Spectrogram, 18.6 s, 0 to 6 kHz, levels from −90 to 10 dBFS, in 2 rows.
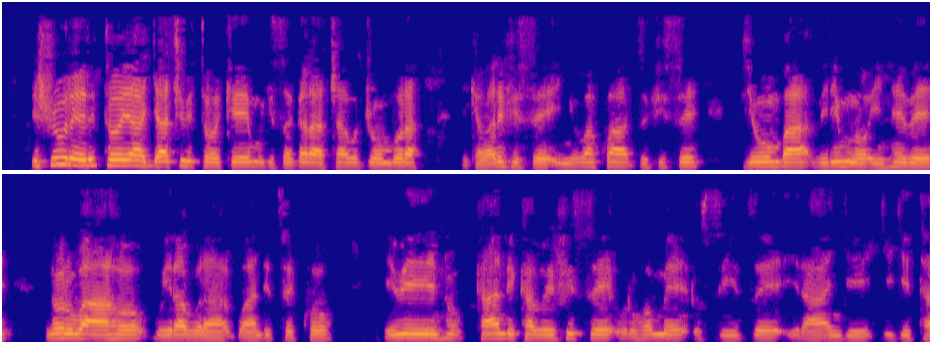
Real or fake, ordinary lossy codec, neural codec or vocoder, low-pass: fake; MP3, 32 kbps; vocoder, 44.1 kHz, 128 mel bands every 256 samples, BigVGAN v2; 5.4 kHz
